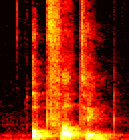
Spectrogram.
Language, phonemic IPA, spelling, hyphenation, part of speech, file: Dutch, /ˈɔpfɑtɪŋ/, opvatting, op‧vat‧ting, noun, Nl-opvatting.ogg
- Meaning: 1. concept, idea 2. opinion, view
